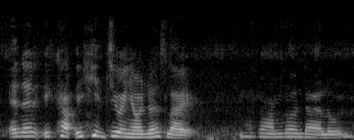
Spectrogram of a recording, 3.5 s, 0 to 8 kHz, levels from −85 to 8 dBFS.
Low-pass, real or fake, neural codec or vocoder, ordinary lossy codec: 7.2 kHz; fake; codec, 16 kHz, 2 kbps, X-Codec, WavLM features, trained on Multilingual LibriSpeech; none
